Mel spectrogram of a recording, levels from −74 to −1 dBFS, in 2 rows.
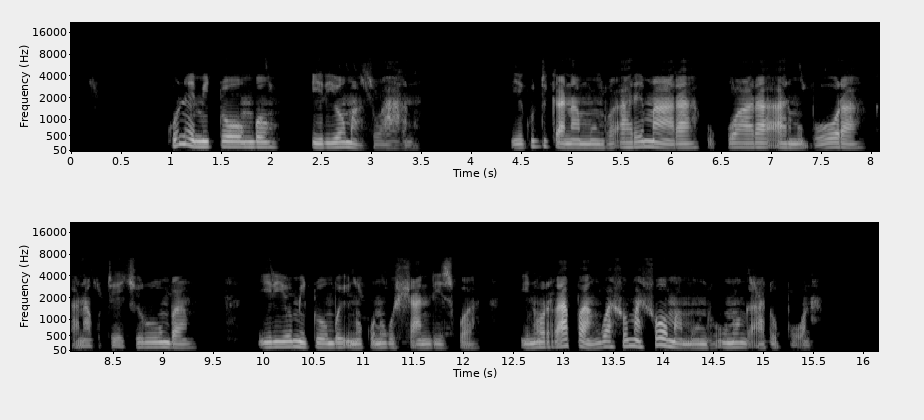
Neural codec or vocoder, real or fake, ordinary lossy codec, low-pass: none; real; MP3, 64 kbps; 7.2 kHz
